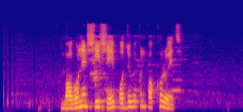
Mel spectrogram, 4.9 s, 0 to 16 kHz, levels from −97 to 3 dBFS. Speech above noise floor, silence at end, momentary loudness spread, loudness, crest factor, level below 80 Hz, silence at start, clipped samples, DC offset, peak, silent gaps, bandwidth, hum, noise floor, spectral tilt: 47 dB; 1.25 s; 11 LU; -18 LUFS; 20 dB; -56 dBFS; 1.2 s; under 0.1%; under 0.1%; -2 dBFS; none; 7.4 kHz; none; -65 dBFS; -6 dB/octave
